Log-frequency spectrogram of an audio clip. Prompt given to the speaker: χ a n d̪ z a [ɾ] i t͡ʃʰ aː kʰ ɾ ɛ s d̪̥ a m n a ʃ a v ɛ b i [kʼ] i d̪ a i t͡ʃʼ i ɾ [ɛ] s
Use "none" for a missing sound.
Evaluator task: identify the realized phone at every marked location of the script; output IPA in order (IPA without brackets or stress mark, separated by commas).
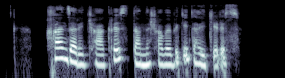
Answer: ɾ, kʼ, ɛ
